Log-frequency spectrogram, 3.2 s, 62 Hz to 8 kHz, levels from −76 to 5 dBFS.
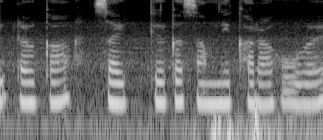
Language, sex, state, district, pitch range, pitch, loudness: Hindi, female, Arunachal Pradesh, Papum Pare, 220-235 Hz, 225 Hz, -14 LUFS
